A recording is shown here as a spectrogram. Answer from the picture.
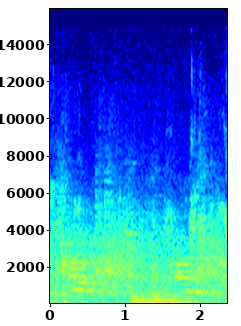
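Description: Basketball being dribbled on a hardwood arena court, with thuds from the bounces over steady crowd noise and a few short squeaks.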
